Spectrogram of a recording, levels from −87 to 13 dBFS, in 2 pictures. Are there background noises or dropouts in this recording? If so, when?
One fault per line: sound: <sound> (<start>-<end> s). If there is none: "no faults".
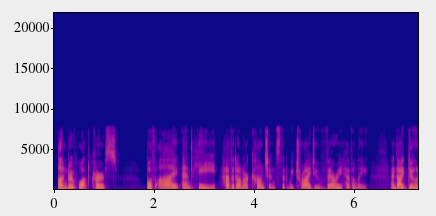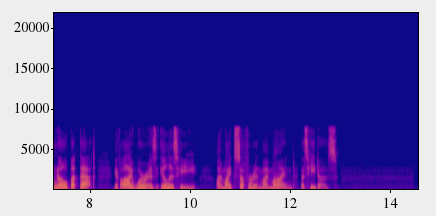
no faults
